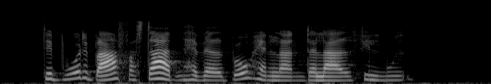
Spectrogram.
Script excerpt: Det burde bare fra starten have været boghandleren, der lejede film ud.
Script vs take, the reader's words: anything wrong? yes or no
no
